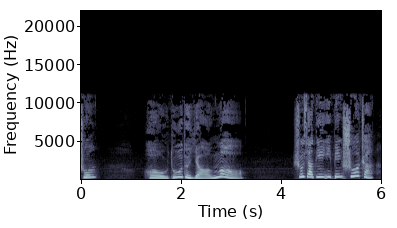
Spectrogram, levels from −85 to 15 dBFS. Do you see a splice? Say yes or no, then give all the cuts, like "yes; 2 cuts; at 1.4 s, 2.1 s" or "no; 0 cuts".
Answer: yes; 1 cut; at 3.4 s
